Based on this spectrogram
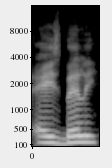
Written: Ace Bailey

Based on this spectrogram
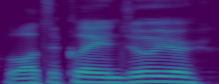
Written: Walter Clayton Jr

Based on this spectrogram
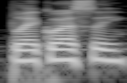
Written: Blake Wesley

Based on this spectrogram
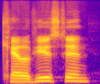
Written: Caleb Houstan

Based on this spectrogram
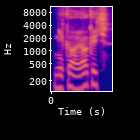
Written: Nikola Jokic

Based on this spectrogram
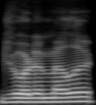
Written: Jordan Miller

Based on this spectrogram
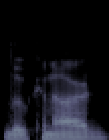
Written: Luke Kennard

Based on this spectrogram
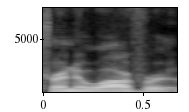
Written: Trendon Watford

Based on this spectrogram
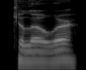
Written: kelel WARE

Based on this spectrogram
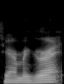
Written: Jerami Grant

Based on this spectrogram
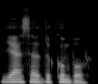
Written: Giannis Antetokounmpo

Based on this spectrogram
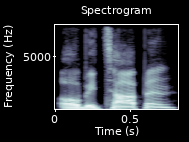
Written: Obi Toppin

